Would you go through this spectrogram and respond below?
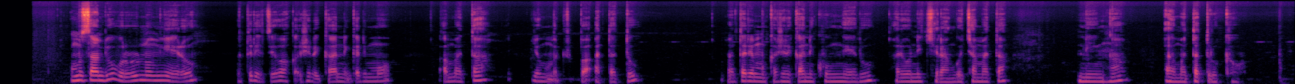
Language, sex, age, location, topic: Kinyarwanda, male, 18-24, Huye, agriculture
